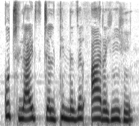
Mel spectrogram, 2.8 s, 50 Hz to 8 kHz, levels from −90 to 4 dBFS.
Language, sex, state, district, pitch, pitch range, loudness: Hindi, female, Madhya Pradesh, Bhopal, 225 Hz, 210-235 Hz, -11 LUFS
